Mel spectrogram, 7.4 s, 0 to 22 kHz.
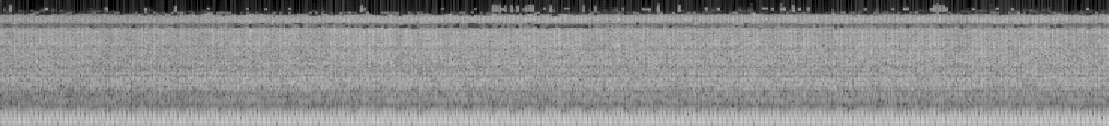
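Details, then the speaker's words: Honda Harmony FG100 small tiller, carburetor fixed after sitting: steady, even single-cylinder putter with a smooth low drone, no misses or surging; normal running. "Well, she ran great. Happy, very, very happy with that."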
